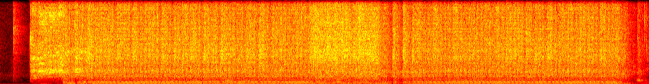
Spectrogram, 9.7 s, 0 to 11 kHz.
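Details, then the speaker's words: KTM Duke 125, had spark but wouldn't start, after fitting a used ignition coil and reassembling: brief crank, then steady even single-cylinder beat, no misses or knocks; runs clean. "Silnik chodzi elegancko bezproblemowo więc możemy składać do kupy i oddzwonić do klienta"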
